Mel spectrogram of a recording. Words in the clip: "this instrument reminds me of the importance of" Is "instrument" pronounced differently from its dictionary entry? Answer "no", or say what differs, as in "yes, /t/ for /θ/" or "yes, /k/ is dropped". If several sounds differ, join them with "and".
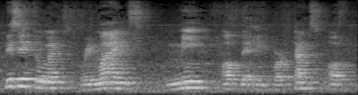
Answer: yes, /m/ is dropped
